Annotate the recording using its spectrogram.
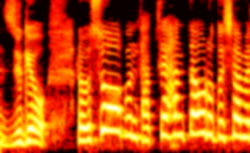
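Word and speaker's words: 授業: 수업이라고 할 때 주교. 그리고 수업은 자체 한자어로도 시험에 자주 등장하는데요. 숫자의 발음이 짧은 주 발음인 것도 봐두시고 손 숫자 붙어 있는 것도 놓치시면 안 되겠습니다.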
